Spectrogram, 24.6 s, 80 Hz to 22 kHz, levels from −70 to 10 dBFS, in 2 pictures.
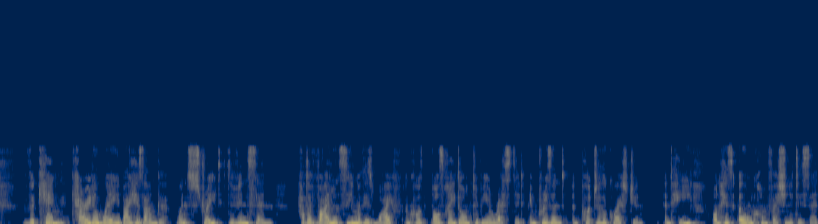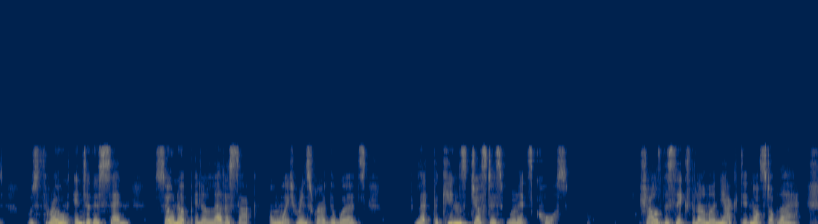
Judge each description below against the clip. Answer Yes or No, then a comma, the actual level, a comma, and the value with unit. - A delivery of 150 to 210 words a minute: Yes, average, 175 wpm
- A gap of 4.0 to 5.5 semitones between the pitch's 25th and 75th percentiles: Yes, average, 4.5 semitones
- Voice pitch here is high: Yes, high, 230 Hz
